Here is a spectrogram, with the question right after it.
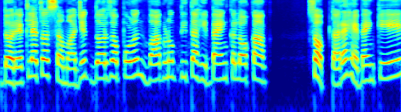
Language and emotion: Goan Konkani, disgusted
